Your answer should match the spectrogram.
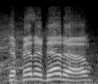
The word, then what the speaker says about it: DiBenedetto: We're joined now by Matt DiBenedetto. I wanted to get that right out there because I said it right, didn't I, Matt? – Nailed it.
